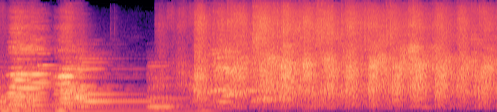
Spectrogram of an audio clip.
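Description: A band's song ends on a last held chord, and about two seconds in the audience breaks into applause that carries on steadily.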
